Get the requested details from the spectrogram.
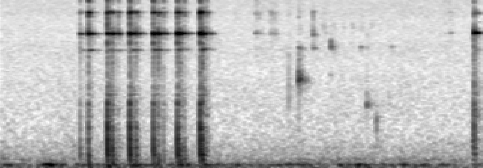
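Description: A simple, elegant glass perfume bottle holding clear fluid is handled and tapped, giving a quick run of six bright, high glassy clinks. Faint small clicks follow, then one more tap at the end. Each tap is short and ringing, with almost no low end.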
